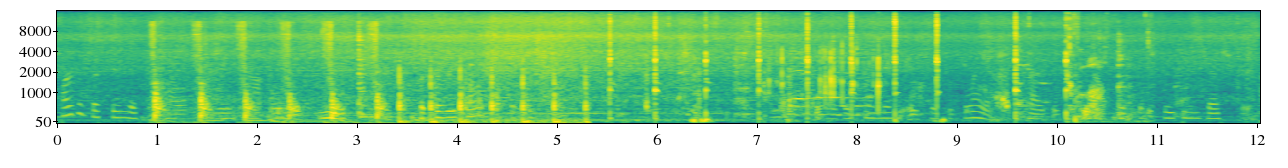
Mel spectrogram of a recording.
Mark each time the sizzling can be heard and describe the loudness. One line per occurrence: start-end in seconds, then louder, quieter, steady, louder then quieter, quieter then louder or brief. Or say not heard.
0.0-11.9 louder then quieter.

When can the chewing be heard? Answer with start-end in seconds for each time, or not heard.
5.7-11.0.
